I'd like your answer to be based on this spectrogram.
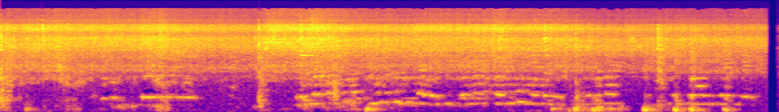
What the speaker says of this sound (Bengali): তো এই যে মশলা দিয়ে এবার ভালো করে কষিয়ে নেব।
